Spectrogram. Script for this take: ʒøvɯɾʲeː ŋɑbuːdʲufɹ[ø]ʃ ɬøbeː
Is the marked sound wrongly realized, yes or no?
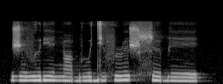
no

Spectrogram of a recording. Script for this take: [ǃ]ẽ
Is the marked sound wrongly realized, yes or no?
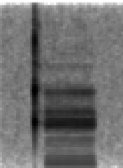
yes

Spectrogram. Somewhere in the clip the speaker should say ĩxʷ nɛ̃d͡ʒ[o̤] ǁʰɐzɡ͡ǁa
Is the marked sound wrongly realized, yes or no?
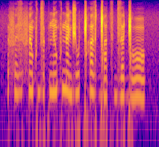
no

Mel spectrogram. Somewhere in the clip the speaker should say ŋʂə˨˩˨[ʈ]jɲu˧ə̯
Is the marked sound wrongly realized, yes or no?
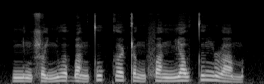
yes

